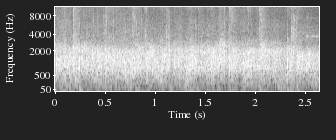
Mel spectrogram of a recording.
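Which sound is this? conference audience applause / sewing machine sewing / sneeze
conference audience applause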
